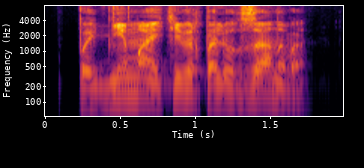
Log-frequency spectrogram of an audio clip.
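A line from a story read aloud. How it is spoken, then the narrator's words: Irritated, curt. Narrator (Russian): раздраженно бросил он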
